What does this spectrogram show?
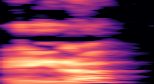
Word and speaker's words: Aida: can be worked on aida as well as linen and by the way when i say aida i realize a lot of people pronounce it ada and we're talking about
